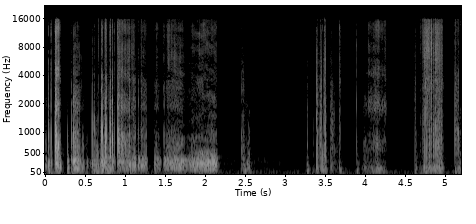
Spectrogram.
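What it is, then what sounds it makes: Emery nail file scratched. Long nail tips scratch and tap across the grit of a long, thin, flat, solid emery nail file with a pink edge. Dense, gritty scraping bursts with sharp little taps spread from low rasp up into bright hiss, broken by short silent pauses between strokes.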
